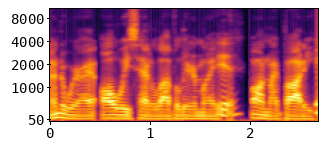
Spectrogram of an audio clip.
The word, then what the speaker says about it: lavalier: How do you pronounce it? Lavalier? – It's lavalier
